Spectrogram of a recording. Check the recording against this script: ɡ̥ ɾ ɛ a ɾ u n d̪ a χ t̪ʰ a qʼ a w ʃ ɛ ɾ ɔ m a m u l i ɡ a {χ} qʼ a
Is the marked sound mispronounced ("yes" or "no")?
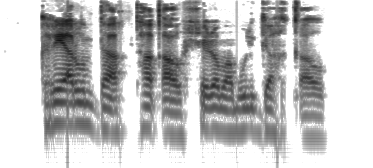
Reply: no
